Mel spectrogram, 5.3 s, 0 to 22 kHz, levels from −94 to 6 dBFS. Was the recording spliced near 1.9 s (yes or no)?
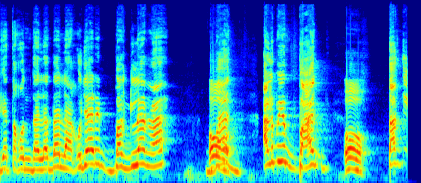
no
